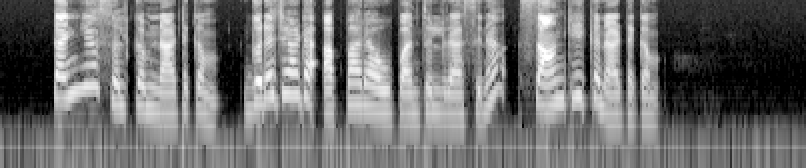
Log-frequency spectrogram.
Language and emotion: Telugu, neutral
